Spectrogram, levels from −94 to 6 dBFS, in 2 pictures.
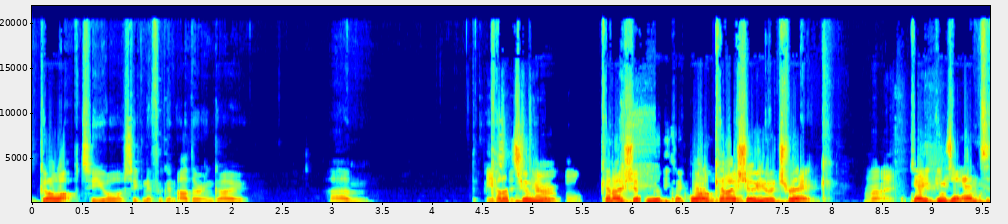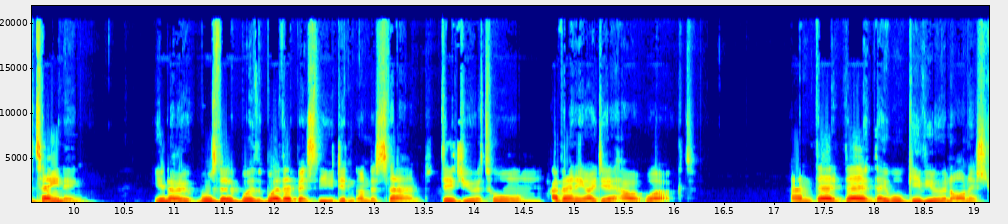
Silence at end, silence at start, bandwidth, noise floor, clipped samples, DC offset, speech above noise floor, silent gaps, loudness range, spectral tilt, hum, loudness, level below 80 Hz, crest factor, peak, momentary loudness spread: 0 s; 0 s; over 20 kHz; -81 dBFS; under 0.1%; under 0.1%; 66 dB; none; 10 LU; -5.5 dB/octave; none; -16 LUFS; -56 dBFS; 14 dB; -2 dBFS; 14 LU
